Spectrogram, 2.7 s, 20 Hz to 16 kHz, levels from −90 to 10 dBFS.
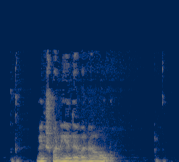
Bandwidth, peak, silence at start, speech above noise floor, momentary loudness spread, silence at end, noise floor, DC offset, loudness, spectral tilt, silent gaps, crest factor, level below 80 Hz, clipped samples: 11 kHz; -8 dBFS; 0.15 s; 53 dB; 10 LU; 1 s; -74 dBFS; under 0.1%; -22 LUFS; -7 dB/octave; none; 16 dB; -62 dBFS; under 0.1%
